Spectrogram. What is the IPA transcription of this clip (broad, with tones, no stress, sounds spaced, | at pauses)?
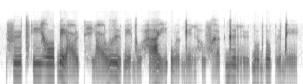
f ʉ˥ t͡sʼ i˥ ɣ o˥ ɓ e˥˩ ʕ ʉ˩˥ k h i˩ ʕ u˩˥ ɣ ɨ˥˩ ɓ e˩ d u˩ h a˩˥ ɣ i˩˥ ʔ w ɵ˩ ɡ e˩ r h u˩ f ɣ ɐ˩ k ɡ ɨ˥ r ʉ˩ ɓ u˥ ɡ ɗ u˥ p ɨ˩˥ d e˩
